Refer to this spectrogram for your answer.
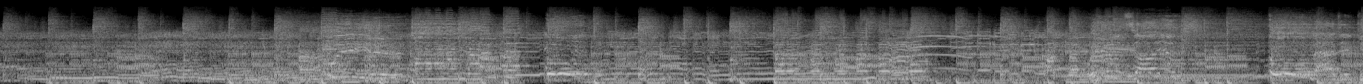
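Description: A live cover band plays an energetic new wave song, loud, with steady driving drums, bright synth and guitar lines filling the mix continuously throughout.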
